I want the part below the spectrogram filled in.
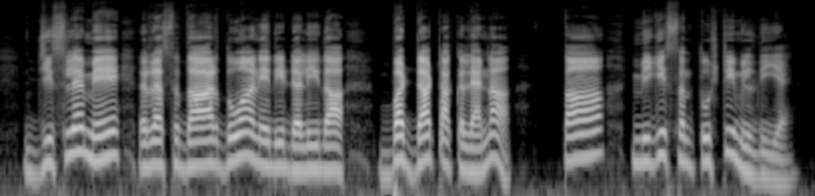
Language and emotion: Dogri, happy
